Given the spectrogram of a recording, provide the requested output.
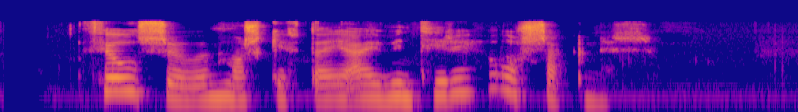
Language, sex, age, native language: Icelandic, female, 40-49, Icelandic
